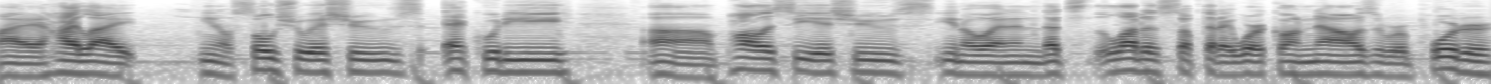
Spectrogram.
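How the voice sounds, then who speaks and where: At a moderate pace and with fairly even intonation, this is an ordinary speaking voice with an American accent. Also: man. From San Antonio, Texas (West Side). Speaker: TV news reporter. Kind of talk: interview answer.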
